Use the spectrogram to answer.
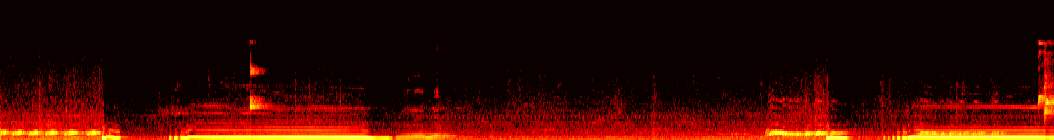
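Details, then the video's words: Loud puter pelung spotted dove in captivity: a rapid stuttered run of short notes rising into a long flat held tone, a pause, then the same stutter and sustained note again. "Suara MENGGELEGAR Postur JUMBO ( Burung Puter )"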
